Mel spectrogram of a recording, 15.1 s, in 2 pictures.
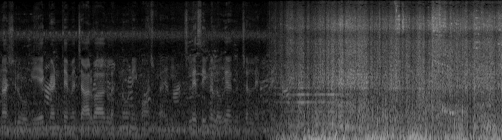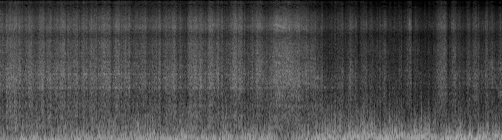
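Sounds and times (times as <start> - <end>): train coach rumbling on track: 0.0 - 15.0
wind buffeting microphone: 4.0 - 15.0.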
